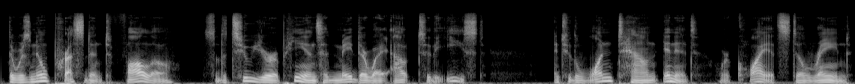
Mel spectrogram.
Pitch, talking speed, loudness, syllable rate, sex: 95 Hz, 205 wpm, -19 LUFS, 5.2 syllables/s, male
